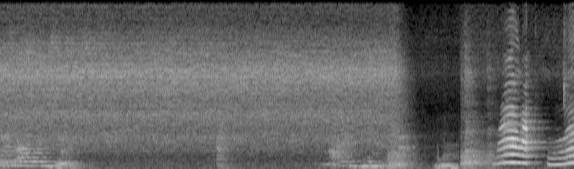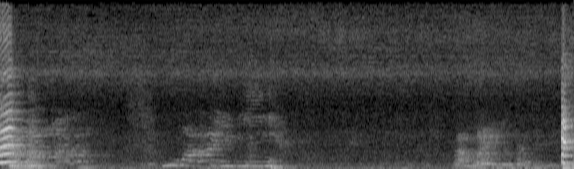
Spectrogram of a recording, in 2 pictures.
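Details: Domestic rose-ringed parakeet mimicking talk: scattered muttered syllables, then a burst of loud, rapidly wavering nasal notes midway, followed by quieter chattering fragments, recorded indoors.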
